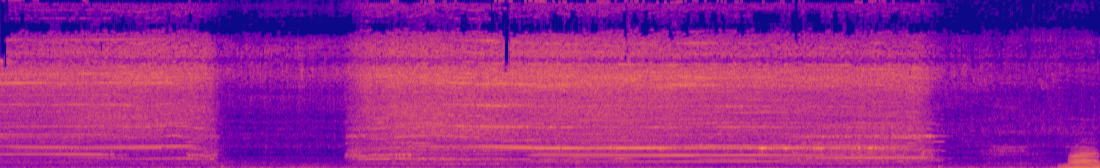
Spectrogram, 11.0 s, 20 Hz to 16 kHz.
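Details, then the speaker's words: Porsche 928 restoration, CIS fuel system test with fuel pump bridged: shrill steady buzz and hiss with a brief drop-out as injectors spray; two injectors leak even at idle with the plate closed, faulty fuel distributor needing rebuild. "have to turn the pump on and hear that one is leaking that one is leaking a little bit less but then if I go the Banshees start"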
